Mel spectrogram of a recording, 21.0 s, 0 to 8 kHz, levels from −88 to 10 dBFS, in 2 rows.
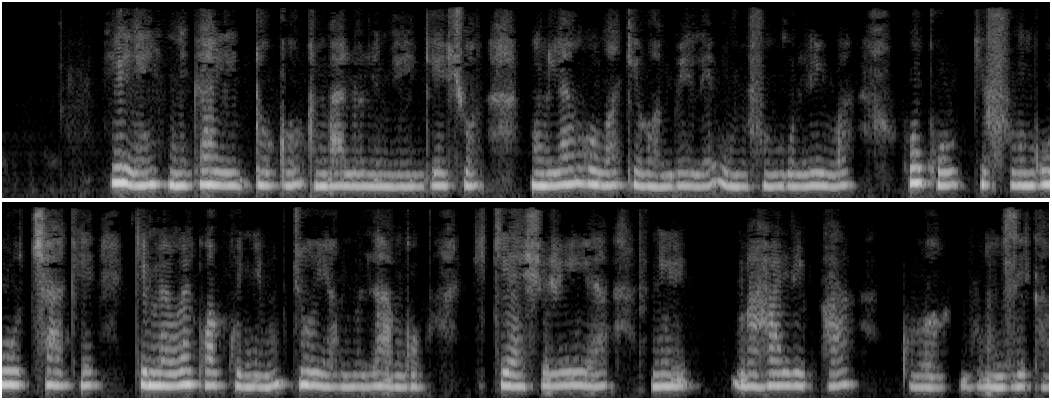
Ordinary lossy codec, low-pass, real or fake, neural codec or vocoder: MP3, 32 kbps; 7.2 kHz; fake; codec, 16 kHz, 2 kbps, FreqCodec, smaller model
